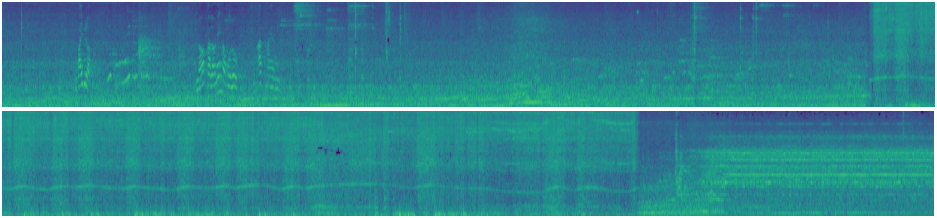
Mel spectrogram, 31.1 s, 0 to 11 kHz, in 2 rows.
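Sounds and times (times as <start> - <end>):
angle grinder grinding steel: 14.5 - 26.2.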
